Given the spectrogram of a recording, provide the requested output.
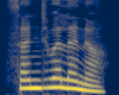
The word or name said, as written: ಸಂಜ್ವಳನ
